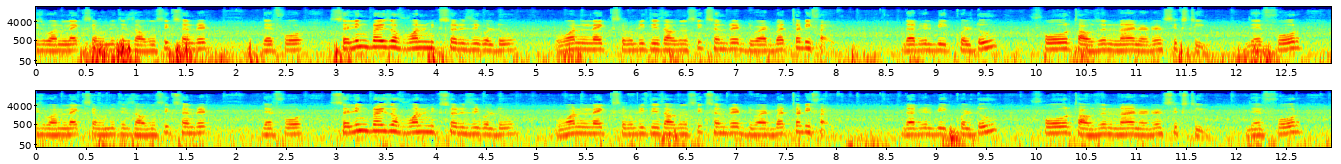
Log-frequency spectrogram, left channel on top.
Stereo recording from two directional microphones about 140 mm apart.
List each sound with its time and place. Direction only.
0.1 s speech: 30° left (ahead or behind)
3.0 s speech: 35° left (ahead or behind)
